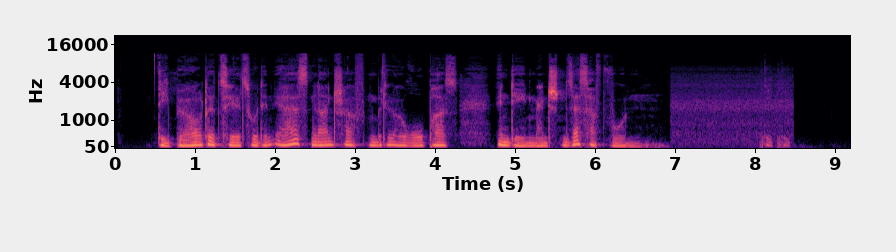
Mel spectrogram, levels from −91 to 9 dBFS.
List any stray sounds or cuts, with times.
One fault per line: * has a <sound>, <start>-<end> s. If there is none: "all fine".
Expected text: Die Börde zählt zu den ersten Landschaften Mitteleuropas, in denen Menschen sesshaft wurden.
* has a laugh, 8.0-8.4 s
